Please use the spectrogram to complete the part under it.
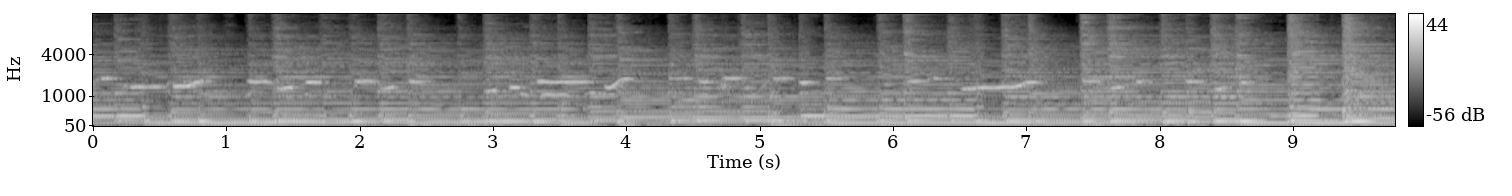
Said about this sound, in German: Alter, was für eine Pfeiferei, ey. Ich bin gerade so, also ich bin echt, wie ihr den Pfeifeinsatz auch da drin hattet.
